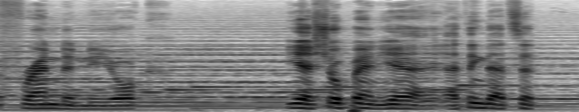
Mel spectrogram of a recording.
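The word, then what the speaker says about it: Chopin: but look up this guy called sh shopan let me see how you spell that I think it's c h o p i n this piano oh I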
